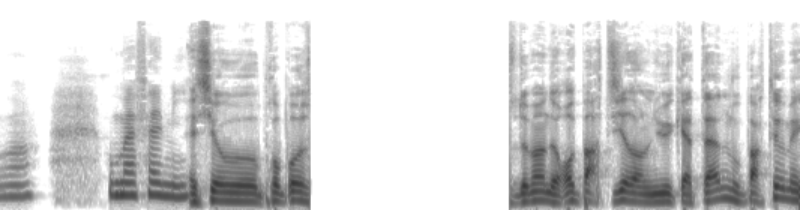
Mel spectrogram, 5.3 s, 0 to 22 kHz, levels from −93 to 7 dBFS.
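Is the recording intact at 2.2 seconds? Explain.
No. From 2.07 to 3.41 s the speech falls silent, then resumes exactly where it stopped. It's a rebuffering stall: playback ran dry, adding about 1.34 s.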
